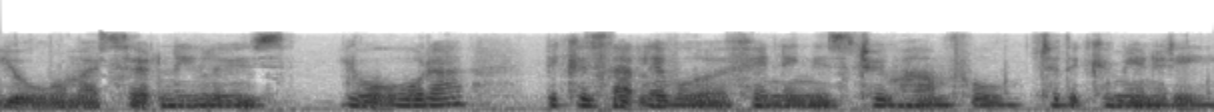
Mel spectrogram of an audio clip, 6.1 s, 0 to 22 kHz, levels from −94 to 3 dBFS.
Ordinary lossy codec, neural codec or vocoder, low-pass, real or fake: AAC, 32 kbps; vocoder, 24 kHz, 100 mel bands, Vocos; 7.2 kHz; fake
